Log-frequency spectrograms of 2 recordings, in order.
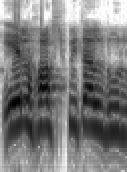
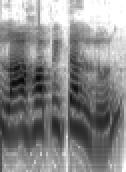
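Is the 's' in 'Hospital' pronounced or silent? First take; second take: pronounced; silent. First: The name is said like English 'hospital', with 's'. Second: The name is said as 'la hopital', without 's'. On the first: The speaker calls it wrong. "এল হসপিটাল rule বলে সেটাকে" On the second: The speaker calls it right. "Actually লা হপিটাল rule"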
